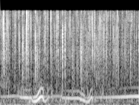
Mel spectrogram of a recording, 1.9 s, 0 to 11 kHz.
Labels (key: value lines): label: biophony, cascading saw
recorder: SoundTrap 600 or HydroMoth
